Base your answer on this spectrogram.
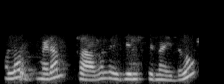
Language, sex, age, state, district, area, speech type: Kannada, female, 30-45, Karnataka, Chamarajanagar, rural, conversation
